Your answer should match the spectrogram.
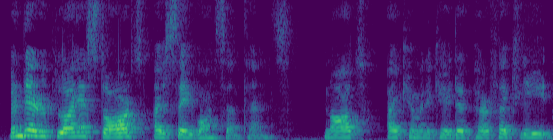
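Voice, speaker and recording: A woman with a non-native English accent hosts a scripted self-help video. Her pitch sits in the middle range for a woman. She talks in deliberate, short phrases with pauses, and the room adds clear echo around her voice. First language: a language other than English. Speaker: video host sharing self-help advice. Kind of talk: scripted personal explainer to camera. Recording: roomy, echoing sound.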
